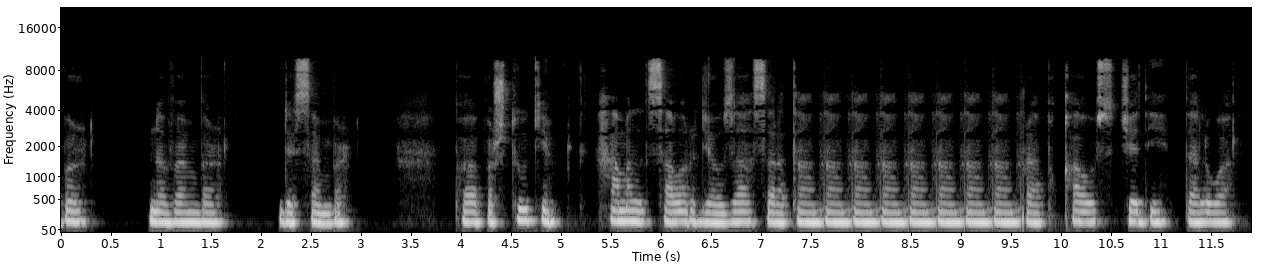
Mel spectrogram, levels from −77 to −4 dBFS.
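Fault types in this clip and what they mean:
AAC compression: the speech sounds dull and smeared with nothing above 9.7 kHz, a lowpass and spectral thinning likely from low-bitrate AAC-LC, around 32 kbps.
Broken-record loop: from 7.64 to 9.63 s a 281 ms fragment repeats seven times back to back, likely a stalled stream resending its last buffer.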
